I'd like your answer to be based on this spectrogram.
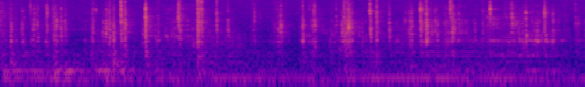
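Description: Long red nails tap the keys of a black plastic computer keyboard in quick, irregular bursts. Each tap is a sharp, bright plastic click that dies away almost at once, over a faint steady low hum. The result is a dense, uneven clatter of clicks.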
